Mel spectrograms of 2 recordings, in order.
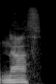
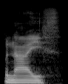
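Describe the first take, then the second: First: NATH with the "eye" glide turned into a plain "ah"; accented Welsh vowel. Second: WNAETH with a gliding "eye" vowel, drawn out; textbook Welsh pronunciation. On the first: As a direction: say "nath" with an open "a", as in dialect. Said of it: "The I becoming a". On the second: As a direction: say "wnaeth" the textbook way, with the full diphthong. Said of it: "in textbook Welsh, we say wnaeth". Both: Shown as a demonstration.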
